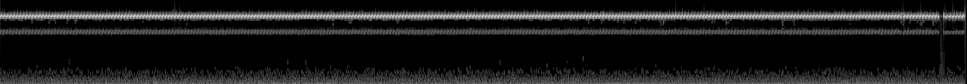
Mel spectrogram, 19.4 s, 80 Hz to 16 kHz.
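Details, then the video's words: Steady, piercing, high-pitched ringing from the cricket 흰수염방울벌레, recorded by Korea's National Institute of Biological Resources in 2020. The finely pulsed trill runs unbroken and even, with a brief click near the end. "흰수염방울벌레, 1번 듣기, 곤충소리"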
